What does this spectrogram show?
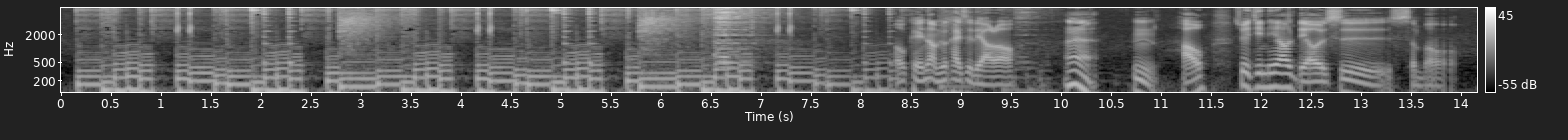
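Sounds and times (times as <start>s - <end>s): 
upbeat instrumental podcast theme tune: 0.2s - 10.0s
speech: 8.5s - 14.0s.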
